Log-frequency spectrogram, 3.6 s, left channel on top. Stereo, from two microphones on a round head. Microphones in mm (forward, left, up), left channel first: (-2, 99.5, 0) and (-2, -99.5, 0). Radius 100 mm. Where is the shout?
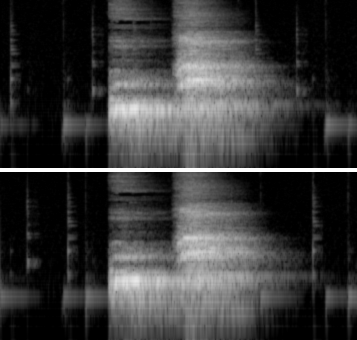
40° left (ahead or behind), 1.5 m; by 2.5 s 10° right (ahead or behind), 1.1 m.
